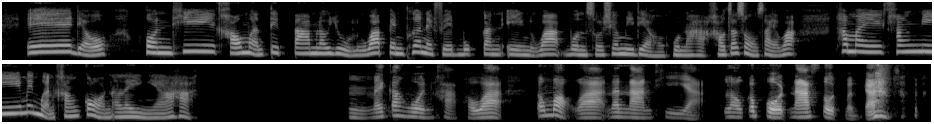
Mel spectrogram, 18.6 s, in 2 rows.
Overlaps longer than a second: none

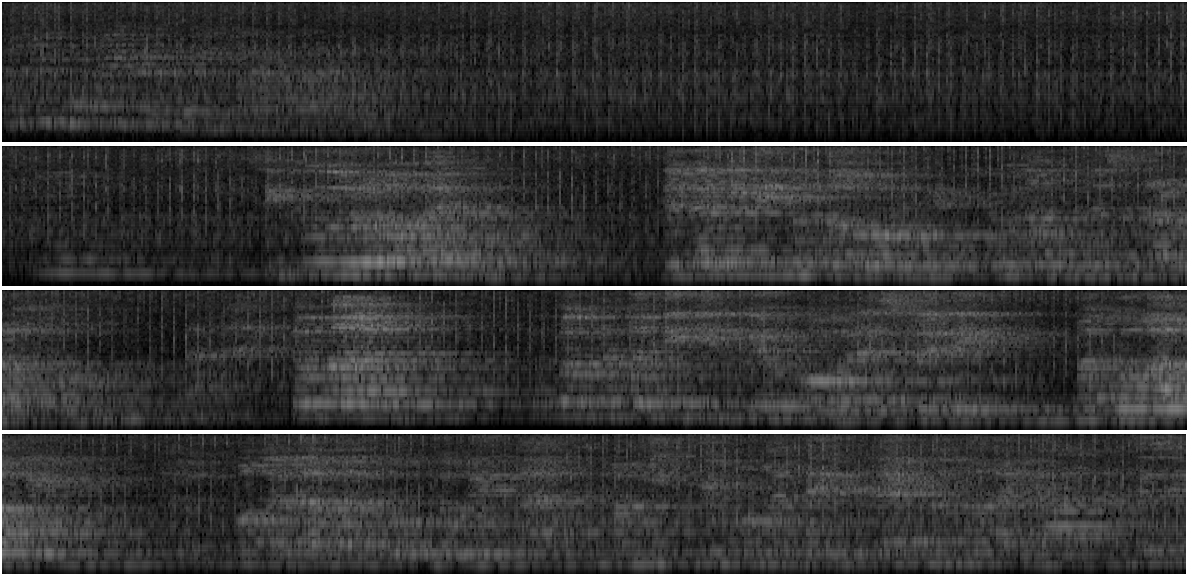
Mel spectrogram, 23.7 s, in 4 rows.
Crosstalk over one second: none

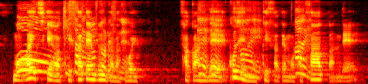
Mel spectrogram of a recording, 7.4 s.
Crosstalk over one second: present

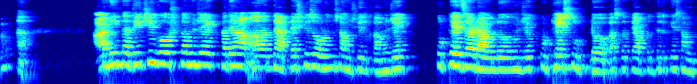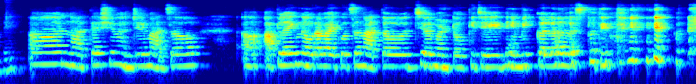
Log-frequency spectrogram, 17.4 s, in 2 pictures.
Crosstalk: none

